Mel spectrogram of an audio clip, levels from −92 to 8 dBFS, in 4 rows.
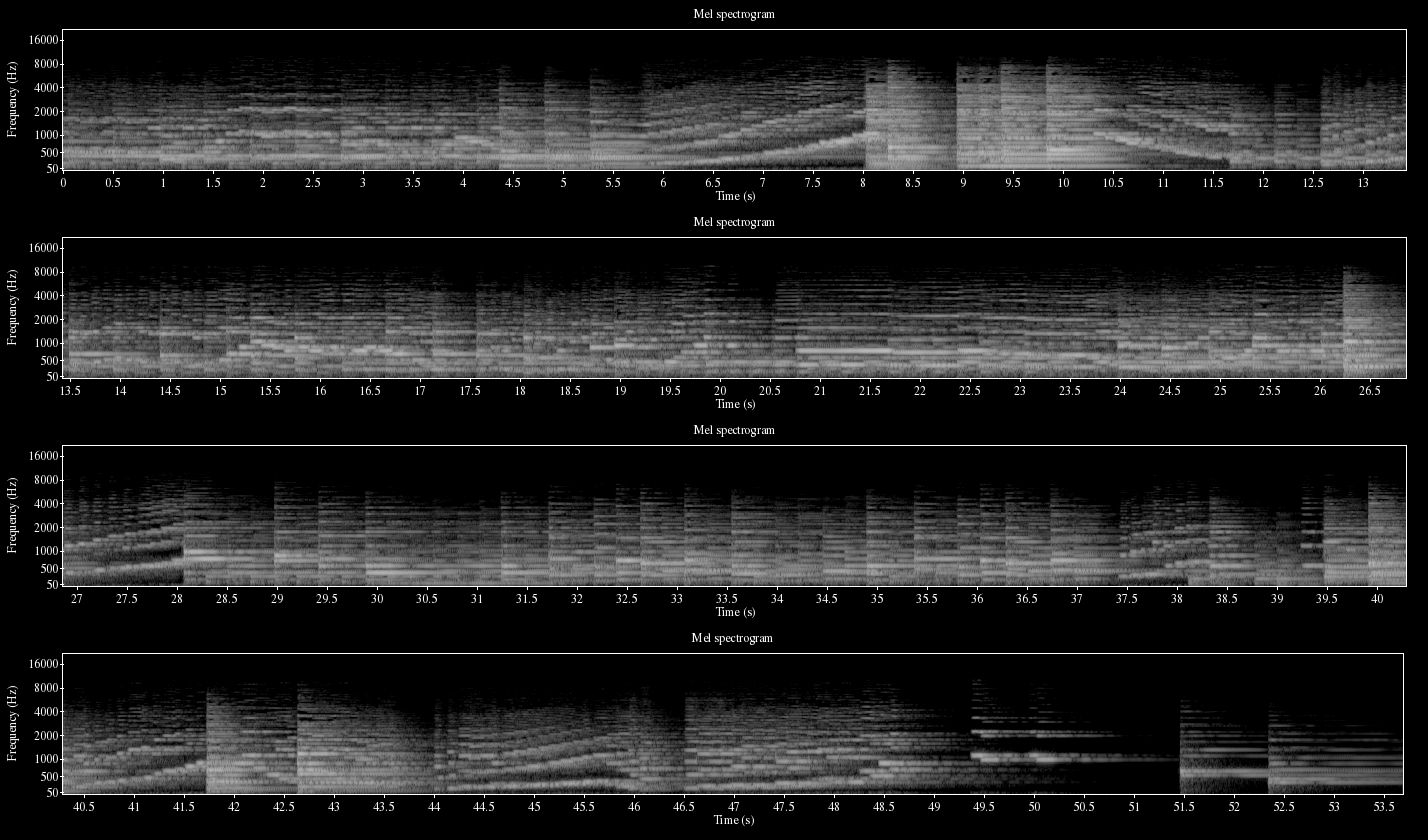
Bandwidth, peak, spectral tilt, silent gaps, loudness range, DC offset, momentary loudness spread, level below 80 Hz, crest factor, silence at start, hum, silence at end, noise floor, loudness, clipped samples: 9.4 kHz; -8 dBFS; -6 dB/octave; none; 10 LU; under 0.1%; 14 LU; -62 dBFS; 22 dB; 0 s; none; 0.2 s; -75 dBFS; -29 LUFS; under 0.1%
